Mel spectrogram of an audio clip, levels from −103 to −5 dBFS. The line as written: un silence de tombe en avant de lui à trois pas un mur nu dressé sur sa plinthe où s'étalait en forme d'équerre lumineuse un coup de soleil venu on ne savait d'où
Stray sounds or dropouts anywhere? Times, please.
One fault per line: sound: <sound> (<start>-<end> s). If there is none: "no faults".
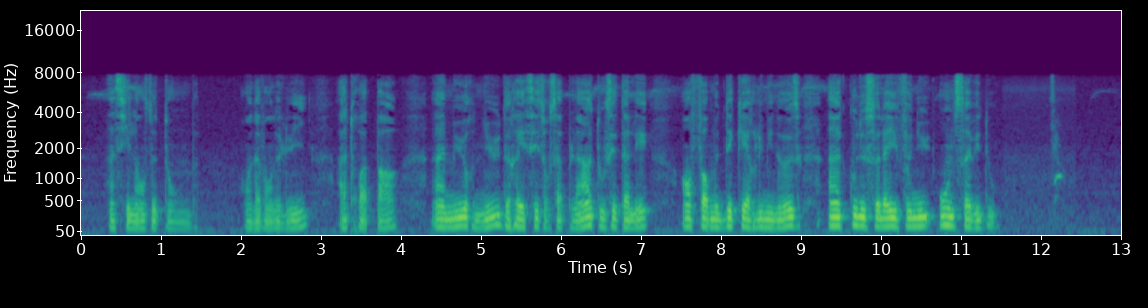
sound: sneeze (12.1-12.3 s)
